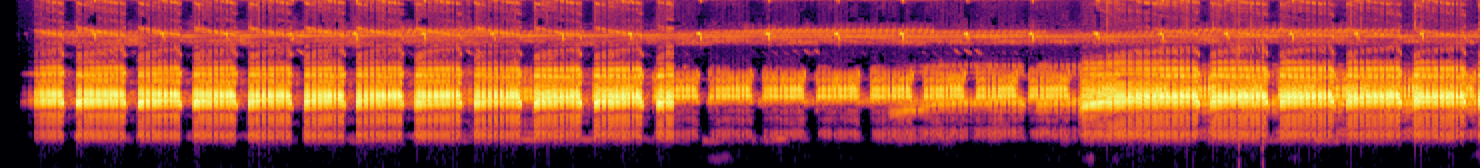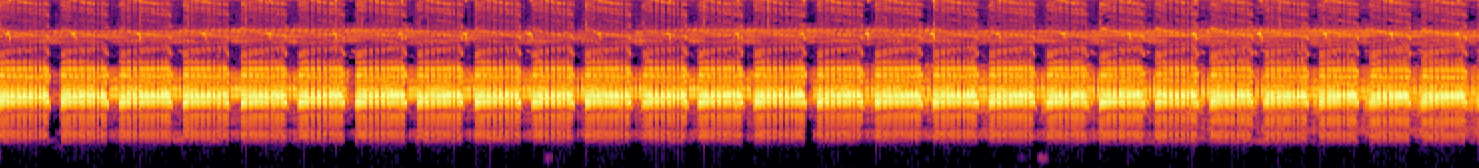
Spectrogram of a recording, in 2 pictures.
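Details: Frog croaking at night near water, a rapid train of harsh, buzzy pulses about three per second, loud and steady, with a brief softer, lower stretch near the start before the rhythm resumes.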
